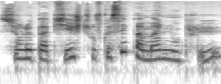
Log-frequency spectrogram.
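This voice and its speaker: A woman speaks slowly-ish, at a fairly slow pace, with a high pitch. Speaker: crafting youtuber. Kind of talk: tutorial. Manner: hesitant with many fillers.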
